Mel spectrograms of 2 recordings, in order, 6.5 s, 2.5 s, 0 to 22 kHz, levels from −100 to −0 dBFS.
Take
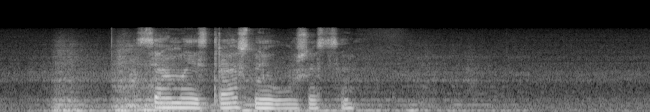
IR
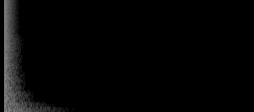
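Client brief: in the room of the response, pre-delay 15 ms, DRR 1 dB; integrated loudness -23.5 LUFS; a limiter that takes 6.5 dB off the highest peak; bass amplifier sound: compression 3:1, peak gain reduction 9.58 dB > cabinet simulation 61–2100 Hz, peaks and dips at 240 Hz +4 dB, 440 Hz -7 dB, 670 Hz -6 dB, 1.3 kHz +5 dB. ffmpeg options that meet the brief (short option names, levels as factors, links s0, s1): -filter_complex "[0:a]alimiter=limit=0.237:level=0:latency=1,asplit=2[s0][s1];[1:a]atrim=start_sample=2205,adelay=15[s2];[s1][s2]afir=irnorm=-1:irlink=0,volume=0.75[s3];[s0][s3]amix=inputs=2:normalize=0,acompressor=threshold=0.0562:ratio=3,highpass=f=61:w=0.5412,highpass=f=61:w=1.3066,equalizer=f=240:t=q:w=4:g=4,equalizer=f=440:t=q:w=4:g=-7,equalizer=f=670:t=q:w=4:g=-6,equalizer=f=1300:t=q:w=4:g=5,lowpass=f=2100:w=0.5412,lowpass=f=2100:w=1.3066,volume=2.24"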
